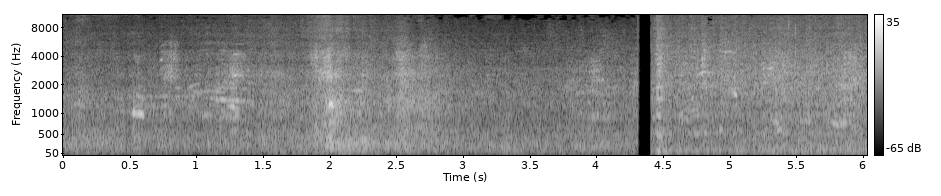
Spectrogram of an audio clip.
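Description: Roller coaster train running along its steel track, loudest about two seconds in, over the voices and chatter of an amusement-park crowd. The sound breaks off briefly a little past four seconds, then the crowd chatter goes on.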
